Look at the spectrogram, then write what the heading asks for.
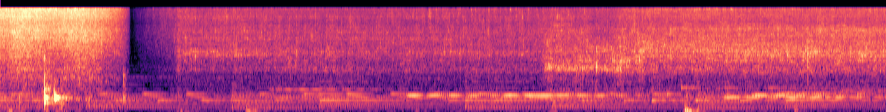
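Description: Onion rings and minced garlic sizzling in oil in a skillet, stirred with a wooden spatula, cutting off suddenly about a second in. Then soft background music of held chords changing about once a second, with faint sizzling beneath.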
